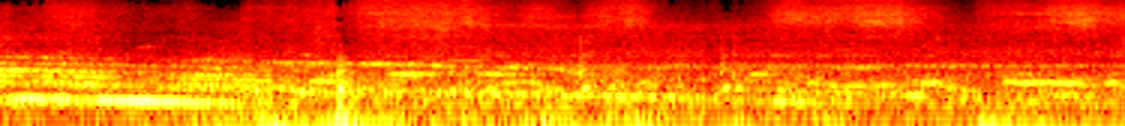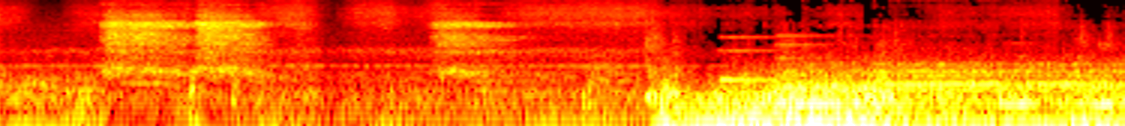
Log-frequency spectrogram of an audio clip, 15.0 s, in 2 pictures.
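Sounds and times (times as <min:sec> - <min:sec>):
train noise: 0:00.0 - 0:15.0
hissing air bursts: 0:00.2 - 0:12.2
loud low rumble: 0:11.9 - 0:15.0.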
